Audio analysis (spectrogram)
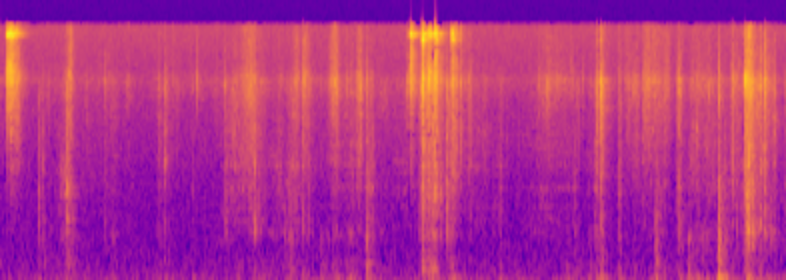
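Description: Coins dropped into a paper budget envelope, a few small metallic clinks and light shuffling sounds scattered across a quiet room, close and soft.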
